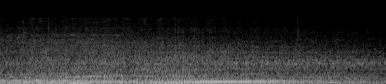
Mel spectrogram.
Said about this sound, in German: Das ist schon der dritte Bus, der mich nicht mitnimmt.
